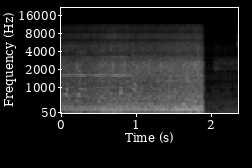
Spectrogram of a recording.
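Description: Street background noise with vehicle traffic and faint voices, growing slightly louder, then cut off abruptly just before the end.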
